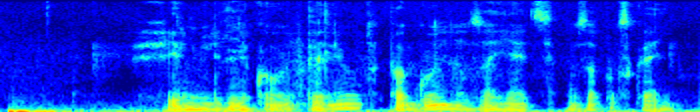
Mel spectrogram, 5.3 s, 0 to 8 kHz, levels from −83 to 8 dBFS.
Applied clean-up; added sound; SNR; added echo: neural mask model Resemble Enhance denoiser.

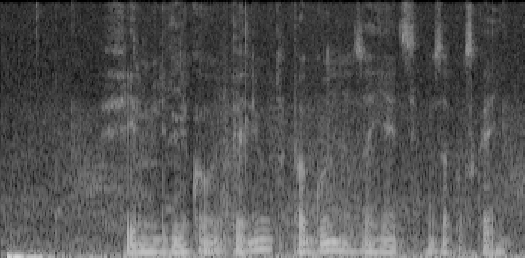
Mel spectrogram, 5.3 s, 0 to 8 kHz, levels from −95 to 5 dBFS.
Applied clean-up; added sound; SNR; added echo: none; Sliding door; 17 dB; none.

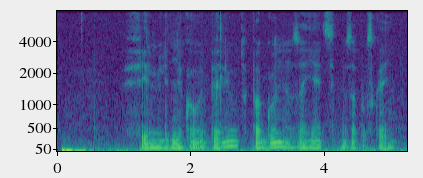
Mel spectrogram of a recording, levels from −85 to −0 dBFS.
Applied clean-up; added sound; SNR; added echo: none; none; none; none.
